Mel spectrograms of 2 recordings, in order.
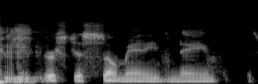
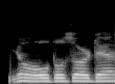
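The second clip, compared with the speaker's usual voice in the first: high, loud mock disbelief from the kid; a kid stunned at how old something is; incredulous son; 12 semitones higher, 6 dB louder than usual. Son teasing Dad about how old cassettes are, loud and high in disbelief.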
